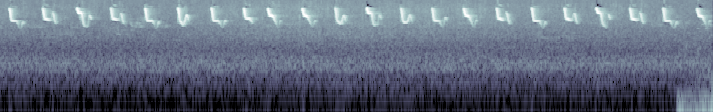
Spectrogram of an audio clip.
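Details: A male common chiffchaff (Phylloscopus collybita) sings its steady chiff-chaff song by a small river in nearly mid-July, about three clipped, high, alternating notes per second over faint hum; he sings all day, morning to evening.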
